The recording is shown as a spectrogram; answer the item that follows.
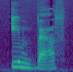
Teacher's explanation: bertemu dengan b, maka itu melebur menjadi m sound. Jadi kedengarannya seperti m.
